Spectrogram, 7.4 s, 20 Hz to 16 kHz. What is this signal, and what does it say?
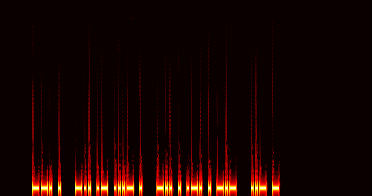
Morse code, heard as a keyed tone, about 28 wpm, 700 Hz. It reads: GE DAVE DEREK UT
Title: K1USN SST QSO Practice - 28wpm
